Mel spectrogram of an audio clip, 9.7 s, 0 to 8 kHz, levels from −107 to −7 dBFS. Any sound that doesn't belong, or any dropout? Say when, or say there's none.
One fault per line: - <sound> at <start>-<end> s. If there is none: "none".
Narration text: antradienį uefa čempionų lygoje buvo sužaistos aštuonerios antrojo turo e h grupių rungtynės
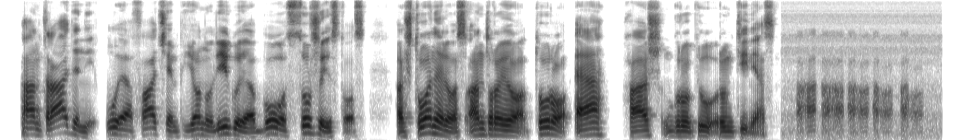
- laugh at 8.0-9.2 s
